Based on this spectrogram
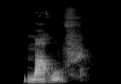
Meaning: rascal, rogue
- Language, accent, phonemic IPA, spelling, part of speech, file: French, France, /ma.ʁufl/, maroufle, noun, LL-Q150 (fra)-maroufle.wav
